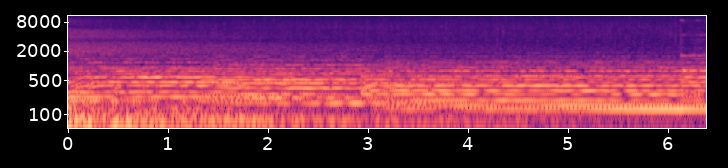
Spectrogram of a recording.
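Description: Electronic background music: sustained synth chords with no beat over a soft hiss, the chord changing about three seconds in.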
